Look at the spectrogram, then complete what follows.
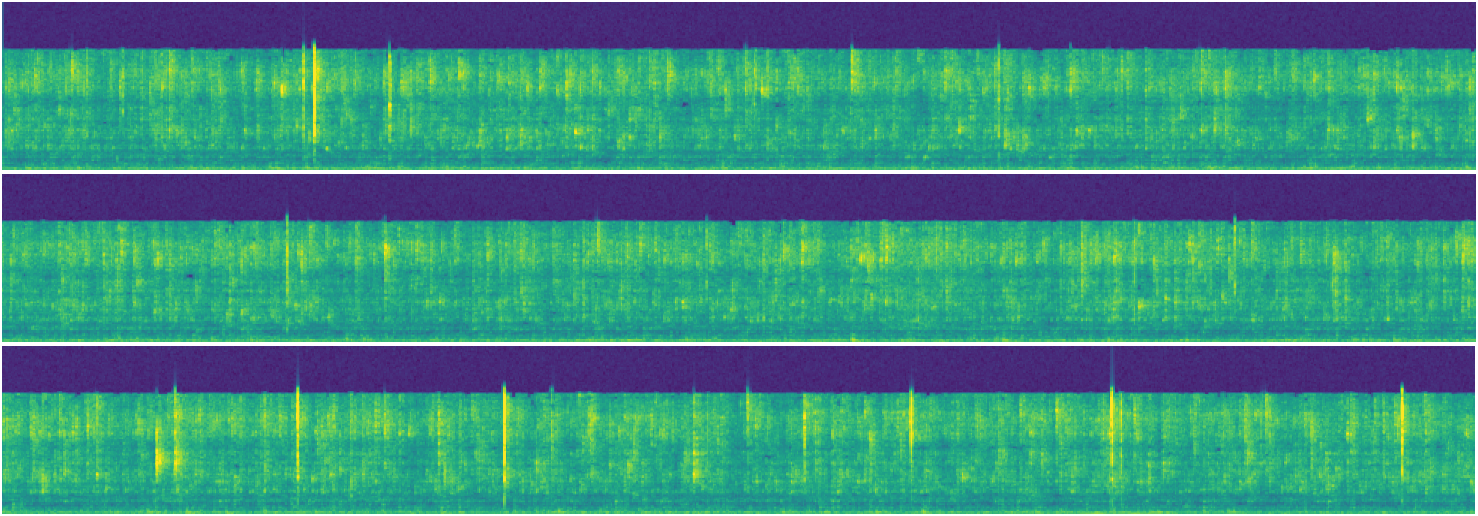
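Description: Steady rushing background noise like running water, over a low hum, with a few faint clicks and a short soft knock near the end as a small plastic earphone is handled.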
